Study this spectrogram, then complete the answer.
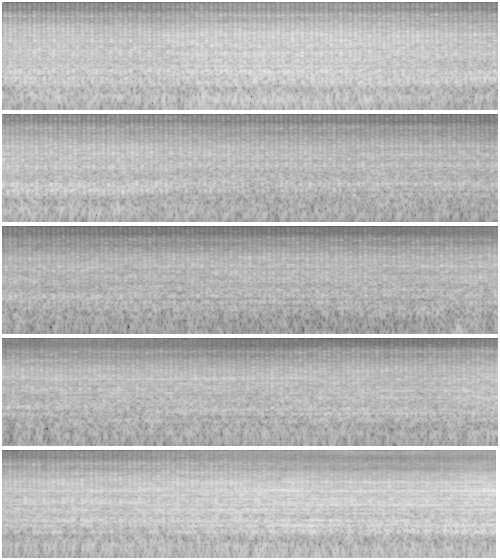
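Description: A tractor engine runs steadily for the whole stretch, a continuous broadband rumble that dips a little in the middle and swells again near the end, close by with no talk over it.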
